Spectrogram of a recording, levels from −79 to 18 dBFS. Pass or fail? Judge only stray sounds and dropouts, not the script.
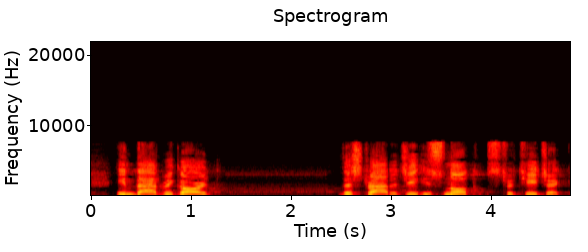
pass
